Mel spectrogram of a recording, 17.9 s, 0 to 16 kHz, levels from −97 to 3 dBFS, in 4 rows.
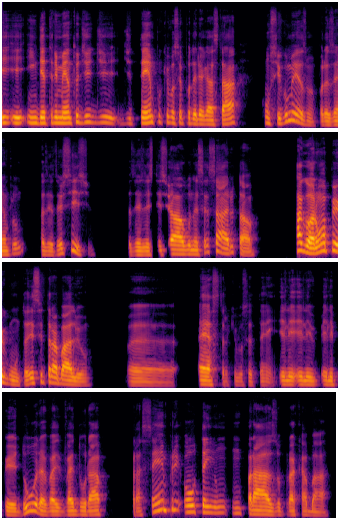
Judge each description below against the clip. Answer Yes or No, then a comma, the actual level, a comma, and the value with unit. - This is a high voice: No, low, 125 Hz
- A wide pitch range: Yes, wide, 6.9 semitones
